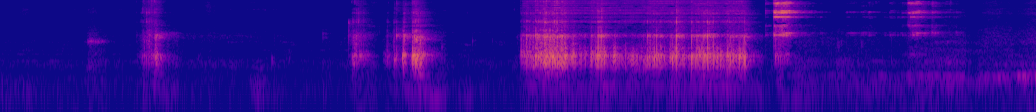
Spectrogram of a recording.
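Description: Gulps from a glass mug, then one long, loud burp about five seconds in.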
